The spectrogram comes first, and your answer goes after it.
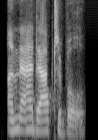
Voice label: "Unadaptable", Indian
